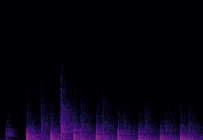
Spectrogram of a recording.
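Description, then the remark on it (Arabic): A quick, steady series of about nine loud, insistent knocks on an apartment door, with no voices. “اللي حصل يوميها كنت في الشقه اللي مأجرها لي العمده لقيت الباب بيخبط”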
